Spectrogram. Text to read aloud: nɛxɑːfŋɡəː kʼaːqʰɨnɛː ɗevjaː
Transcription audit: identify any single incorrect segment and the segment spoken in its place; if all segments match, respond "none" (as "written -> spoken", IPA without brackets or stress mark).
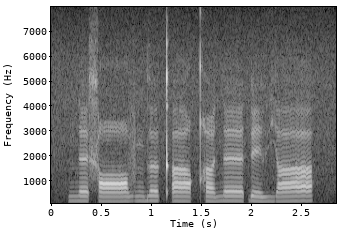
f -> v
